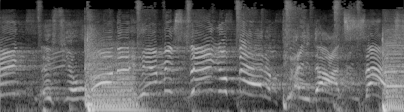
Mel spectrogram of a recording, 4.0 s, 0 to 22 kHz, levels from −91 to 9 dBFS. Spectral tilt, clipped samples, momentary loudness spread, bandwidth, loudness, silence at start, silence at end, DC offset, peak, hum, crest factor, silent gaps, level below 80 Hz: -3.5 dB/octave; under 0.1%; 8 LU; over 20 kHz; -18 LUFS; 0 s; 0 s; under 0.1%; 0 dBFS; none; 18 dB; none; -28 dBFS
